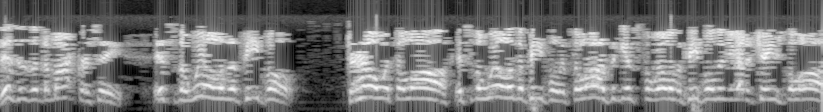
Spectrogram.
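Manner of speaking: put-on screaming rant, high, ranting yell. Speaker acts out a demonstrator yelling at a camera in West Palm Beach, imitating someone yelling. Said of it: "so he's just yelling".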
